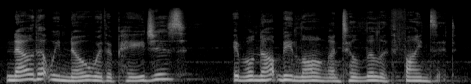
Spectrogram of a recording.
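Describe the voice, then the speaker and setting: A woman playing an earnest, solemn warrior heroine in a video game, speaking in a formal, measured way. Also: on the low side, a little mellow, in a large hall, lightly acted. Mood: thoughtful. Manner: formal, measured, avoids contractions. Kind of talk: video game character acting.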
